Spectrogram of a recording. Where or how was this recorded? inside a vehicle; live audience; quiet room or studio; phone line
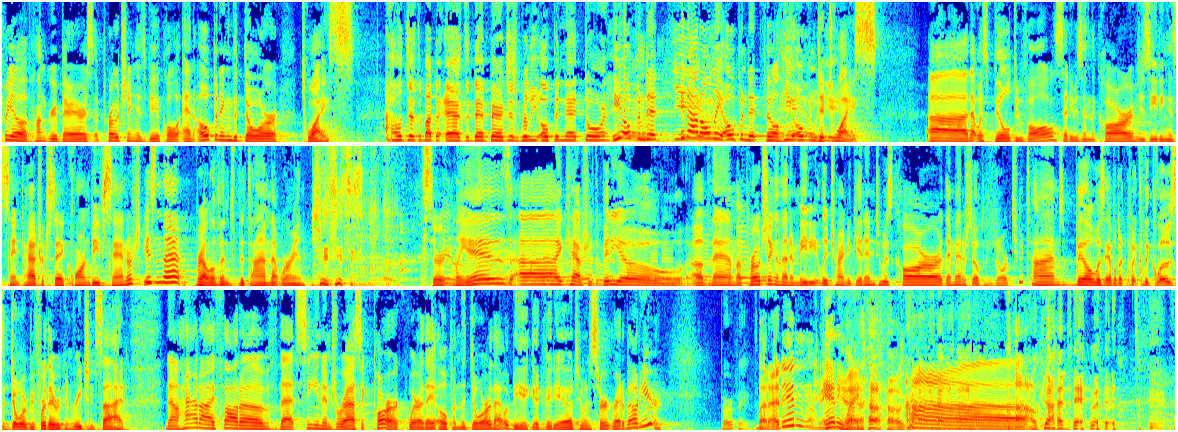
live audience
